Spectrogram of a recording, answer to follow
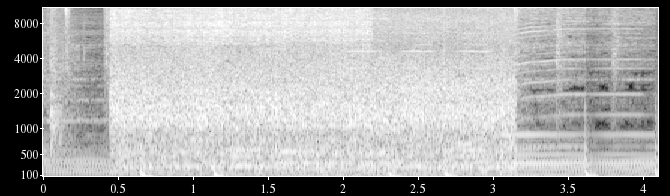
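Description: Music with a regular kick-drum beat, overlaid from about half a second in until shortly before the end by a loud, even hiss.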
